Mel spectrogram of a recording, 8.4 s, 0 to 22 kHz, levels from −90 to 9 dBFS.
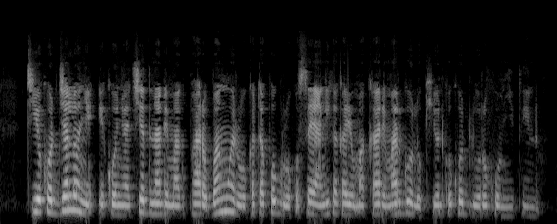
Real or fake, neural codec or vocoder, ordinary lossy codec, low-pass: real; none; AAC, 32 kbps; 19.8 kHz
